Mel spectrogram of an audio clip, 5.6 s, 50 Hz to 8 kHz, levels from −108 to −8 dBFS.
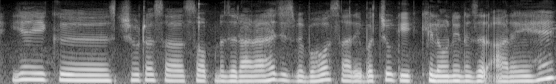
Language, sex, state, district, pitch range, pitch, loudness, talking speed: Hindi, female, Bihar, Araria, 170-200 Hz, 180 Hz, -23 LUFS, 215 wpm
